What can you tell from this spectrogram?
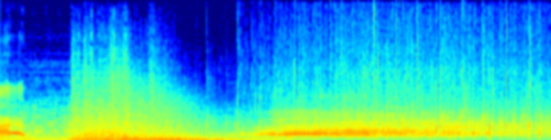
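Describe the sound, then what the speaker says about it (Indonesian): A theatre audience at an Indonesian stand-up comedy grand final breaks into loud, sustained applause with cheering, the clapping swelling quickly and holding as a dense roar. "sekali lagi tepuk tangan untuk stand up comedy Indonesia"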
